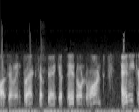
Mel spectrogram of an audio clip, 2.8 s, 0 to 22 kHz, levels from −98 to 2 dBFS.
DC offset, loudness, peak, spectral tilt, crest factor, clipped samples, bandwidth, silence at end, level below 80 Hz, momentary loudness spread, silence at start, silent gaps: under 0.1%; -26 LUFS; -2 dBFS; -4.5 dB/octave; 24 dB; under 0.1%; 7.4 kHz; 0 s; -52 dBFS; 6 LU; 0 s; none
